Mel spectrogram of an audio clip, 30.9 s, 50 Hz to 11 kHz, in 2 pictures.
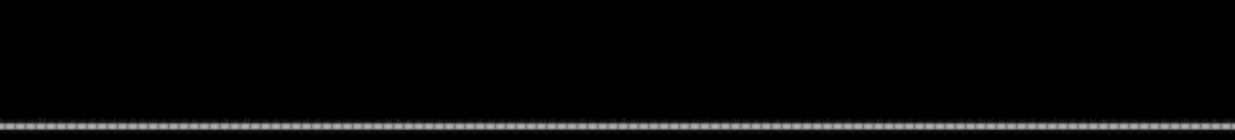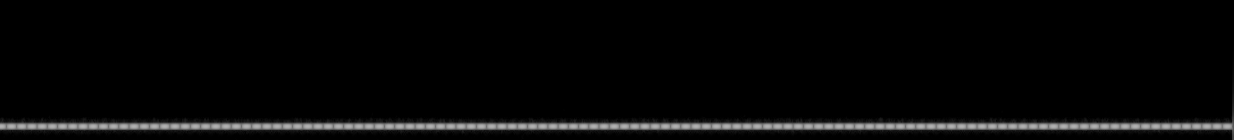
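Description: A 7.83 Hz binaural beat: a steady pure sine tone a little below 300 Hz, made of two tones 7.83 Hz apart, so it wavers in loudness about eight times a second.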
